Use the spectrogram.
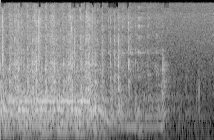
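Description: A sewing machine runs fast and close while stitching a fabric poinsettia pot wrap, whirring loudly for under a second. It then slows and stops, and a small click comes at the end.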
